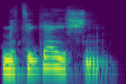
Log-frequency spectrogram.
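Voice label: "mitigation", British English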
